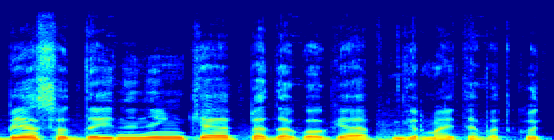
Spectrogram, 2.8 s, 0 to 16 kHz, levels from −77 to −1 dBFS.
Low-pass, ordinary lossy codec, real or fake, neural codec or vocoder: 14.4 kHz; AAC, 96 kbps; real; none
